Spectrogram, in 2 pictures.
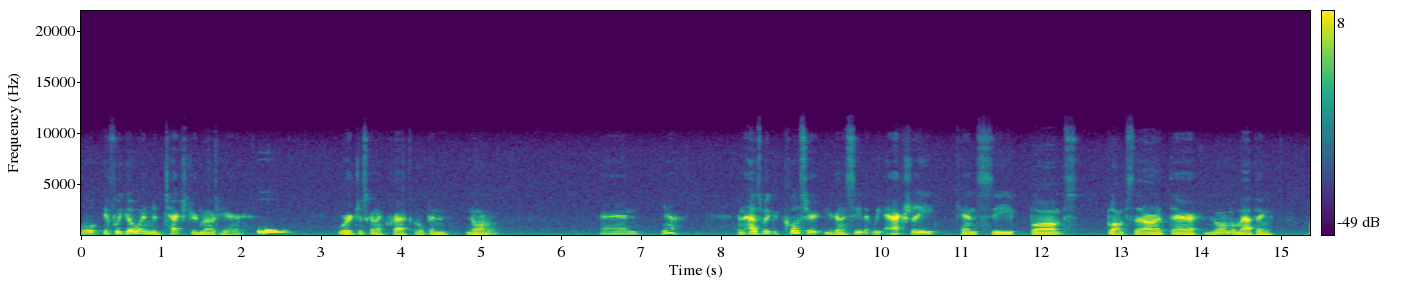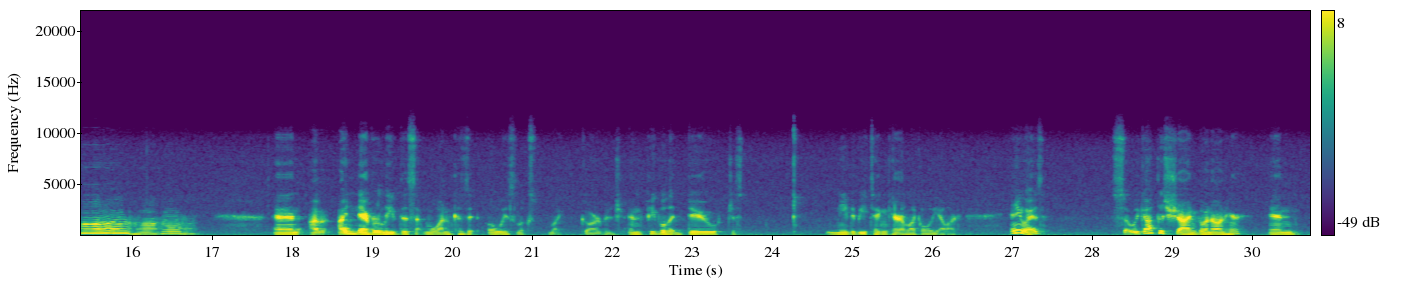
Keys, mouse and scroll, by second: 1.7-2.8 middle drag, 3.7 click, 3.7 middle click, 5.2-6.6 middle drag, 7.3-10.2 middle drag, 13.8-17.1 middle drag, 17.3 click, 25.6-27.7 middle drag.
